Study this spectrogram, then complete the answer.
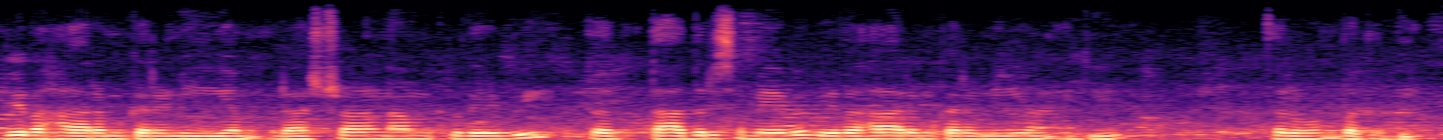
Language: Sanskrit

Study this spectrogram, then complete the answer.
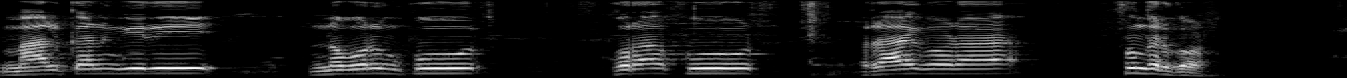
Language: Odia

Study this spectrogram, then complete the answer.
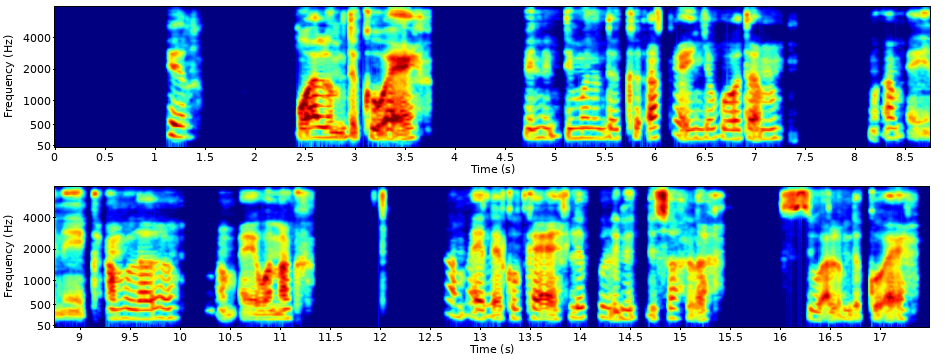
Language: Wolof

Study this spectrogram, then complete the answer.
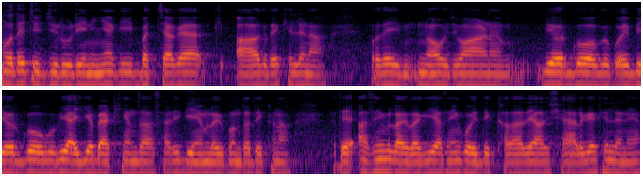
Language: Dogri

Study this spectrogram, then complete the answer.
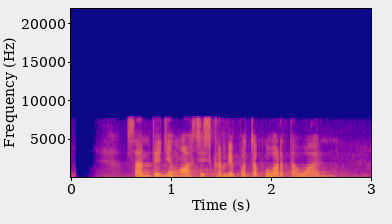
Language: Sundanese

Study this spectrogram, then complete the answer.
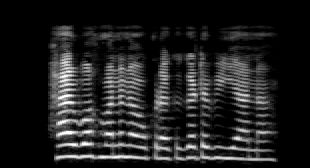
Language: Pashto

